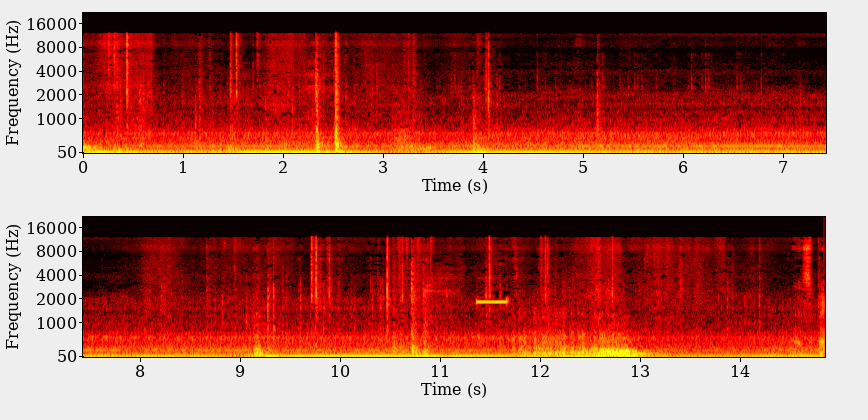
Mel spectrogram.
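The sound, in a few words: car being turned around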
